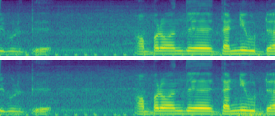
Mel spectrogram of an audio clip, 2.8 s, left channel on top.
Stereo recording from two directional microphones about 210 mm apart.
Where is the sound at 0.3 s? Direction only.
20° right (ahead or behind).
